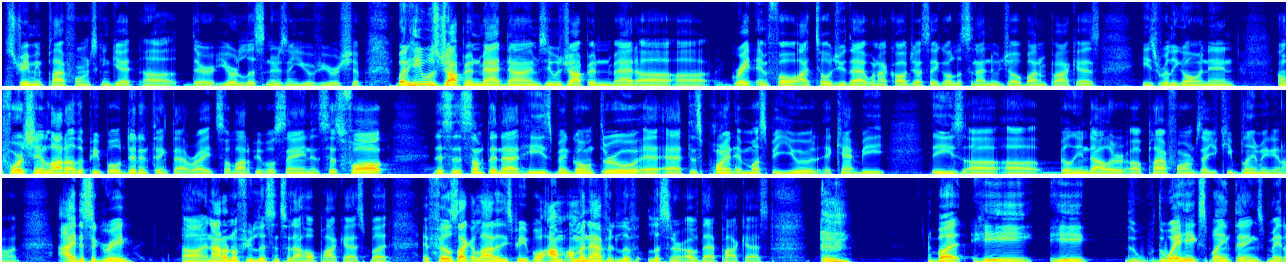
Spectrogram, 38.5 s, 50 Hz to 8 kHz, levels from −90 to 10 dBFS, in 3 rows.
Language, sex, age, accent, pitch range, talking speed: English, male, 30-49, American, 90-110 Hz, 215 wpm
